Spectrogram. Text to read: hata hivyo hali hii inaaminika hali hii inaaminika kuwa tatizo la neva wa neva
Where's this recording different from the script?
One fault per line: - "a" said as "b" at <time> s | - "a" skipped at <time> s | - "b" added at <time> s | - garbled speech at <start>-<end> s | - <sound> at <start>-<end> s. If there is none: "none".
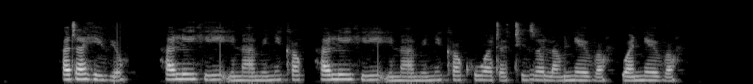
none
